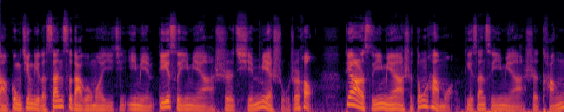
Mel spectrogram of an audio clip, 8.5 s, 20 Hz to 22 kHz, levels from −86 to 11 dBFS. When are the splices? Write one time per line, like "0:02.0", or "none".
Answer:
0:02.3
